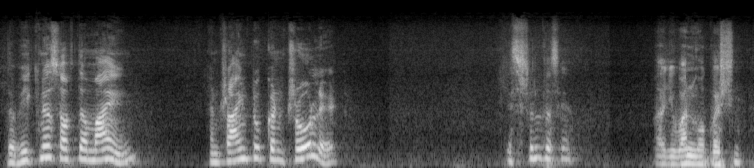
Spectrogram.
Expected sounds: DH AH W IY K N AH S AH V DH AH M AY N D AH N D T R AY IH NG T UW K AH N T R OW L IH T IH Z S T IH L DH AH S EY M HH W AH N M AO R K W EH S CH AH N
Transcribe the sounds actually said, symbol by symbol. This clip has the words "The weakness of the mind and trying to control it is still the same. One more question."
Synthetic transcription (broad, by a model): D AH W IY K N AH S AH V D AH M AY N D AH N D T R AY IH NG T UW K AH N T R OW L IH T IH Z S T IH L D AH S EY M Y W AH N M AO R K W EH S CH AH N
